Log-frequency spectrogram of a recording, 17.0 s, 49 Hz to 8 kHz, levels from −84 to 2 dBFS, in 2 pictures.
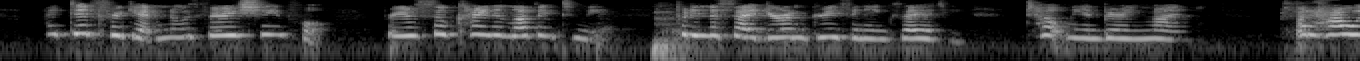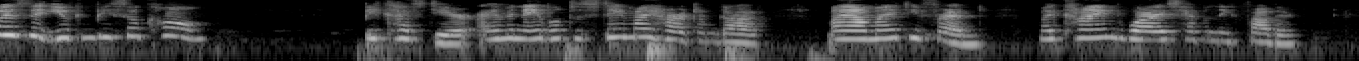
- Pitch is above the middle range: Yes, very high, 335 Hz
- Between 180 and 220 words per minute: Yes, fast, 205 wpm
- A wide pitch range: No, average, 4.5 semitones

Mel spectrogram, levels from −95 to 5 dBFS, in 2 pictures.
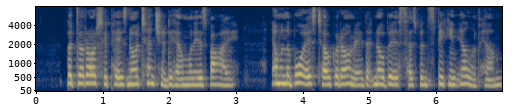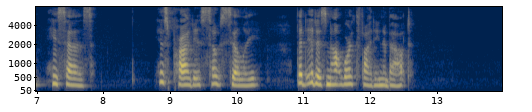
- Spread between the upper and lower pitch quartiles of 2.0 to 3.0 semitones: Yes, average, 2.7 semitones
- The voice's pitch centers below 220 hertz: No, very high, 250 Hz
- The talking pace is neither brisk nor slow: Yes, average, 165 wpm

